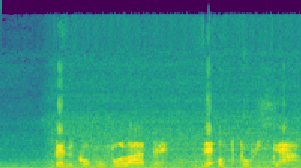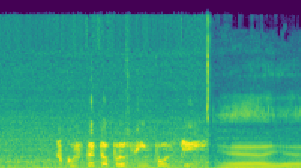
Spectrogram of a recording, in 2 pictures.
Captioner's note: operator speaking in foreign language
